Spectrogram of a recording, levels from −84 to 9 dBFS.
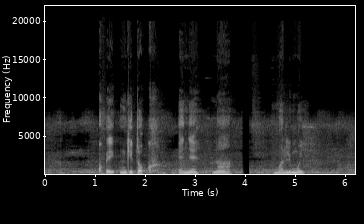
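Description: At 1.13 to 1.24 s the speech breaks in a burst of packet loss. About 85 ms is filled by stretching and fading the last sound, and roughly 80 ms of speech is skipped. A second burst follows "enye naa" at 3.94 to 4.09 s. It has about 136 ms of concealment, including roughly 70 ms of silence, with 140 ms lost. On a spectrogram each shows as frozen, repeating bands decaying, then an abrupt jump. The waveform shrinks, flattens or goes silent, then restarts further on.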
